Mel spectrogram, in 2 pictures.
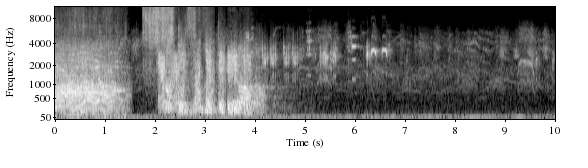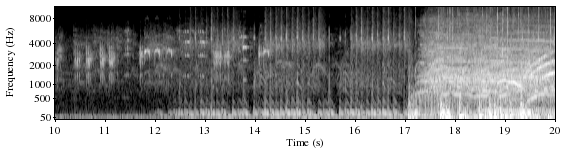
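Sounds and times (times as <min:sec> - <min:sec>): birds chirping: 0:01.2 - 0:17.0.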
